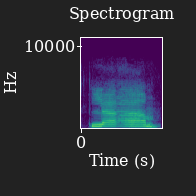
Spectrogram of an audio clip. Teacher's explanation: লাম লামের ক্ষেত্রে হচ্ছে লাম জিহ্বার আগা, আহ, লাম উপরের সামনে দাঁতের গোড়ার সাথে লাগবে। আচ্ছা লাম জিহ্বার আগার সরু ভাগটা হচ্ছে উপরের দুই দাঁতের গোড়ার সাথে লাগে।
